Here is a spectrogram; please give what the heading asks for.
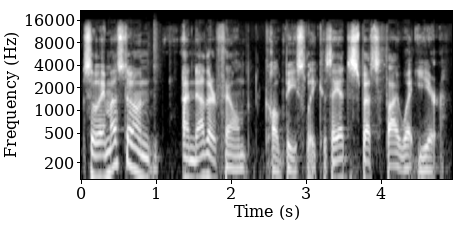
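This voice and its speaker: A man's voice: on the low side, lively intonation, normal speed, no room sound. A man co-hosting in a casual group conversation.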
